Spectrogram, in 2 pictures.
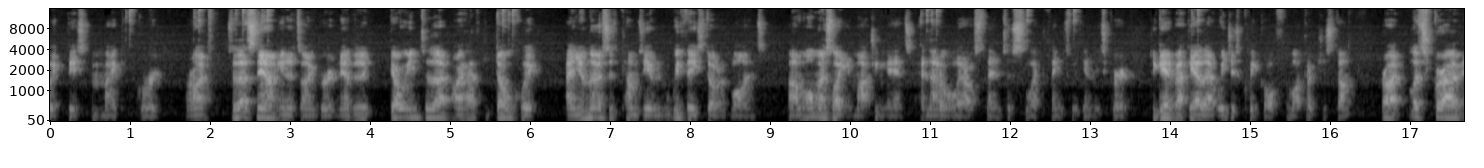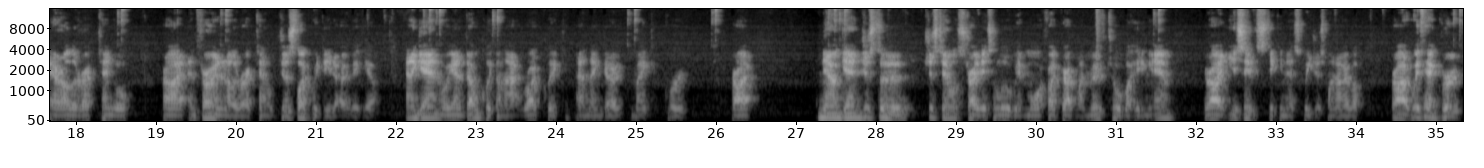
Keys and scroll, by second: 21.6 space, 29.1 m, 34.1 space.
